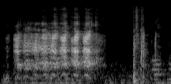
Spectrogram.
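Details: Goats arguing on June 24, 2014: a single nasal, wavering bleat of under a second with a rapid tremolo, followed by a brief knock or thud.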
